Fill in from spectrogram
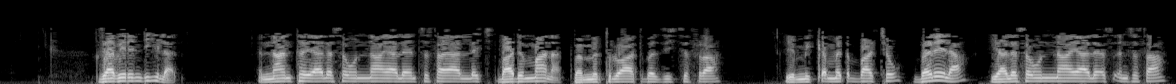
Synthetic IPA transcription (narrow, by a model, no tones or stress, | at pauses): ɪɡzjaβe̞ɾɨnd̪ihila̰l | ʔɨ̰nːant̪ʰəjaləsəwɨnːajaləɨnsɨsajalːət͡ʃːbad̪ɨmːana̰t̪bəmːɨt̪ːɨloat̪bəzːihsɨfɾa | jɛmːikʼːəmːət̪ʼɨbːat͡ʃːɛwbəle̞la | jaləsəwɨnːajaləɨsɨnsɨsa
